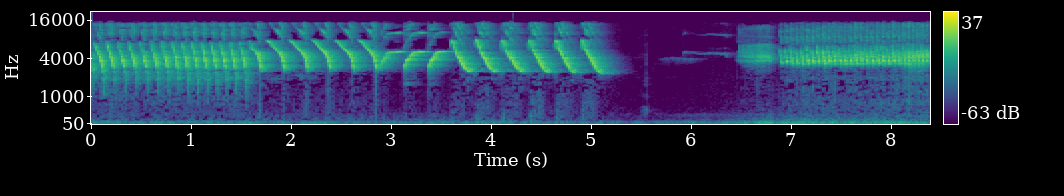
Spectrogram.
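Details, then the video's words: Canary song for training canaries to sing, in a rich ornate style called cengkok mewah: fast repeated trills of high notes, then a run of downward-sweeping whistled notes, a brief pause, and a dense high twittering burst at the end. "Burung kenari gacor Cengkok Mewah"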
